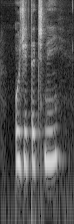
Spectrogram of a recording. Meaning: useful
- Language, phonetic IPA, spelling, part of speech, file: Czech, [ˈuʒɪtɛt͡ʃniː], užitečný, adjective, Cs-užitečný.ogg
